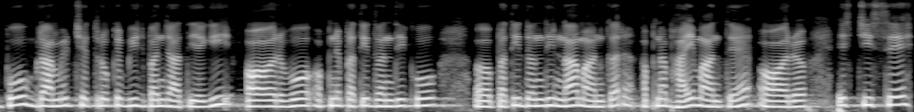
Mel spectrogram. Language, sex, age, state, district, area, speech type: Hindi, male, 18-30, Madhya Pradesh, Jabalpur, rural, spontaneous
